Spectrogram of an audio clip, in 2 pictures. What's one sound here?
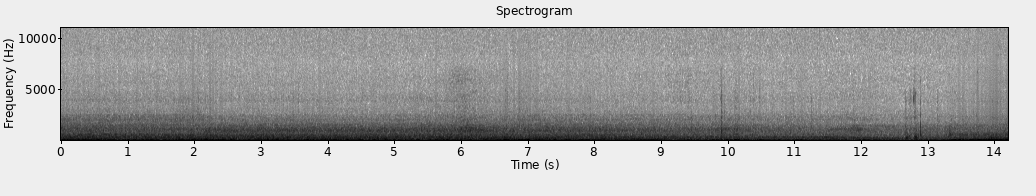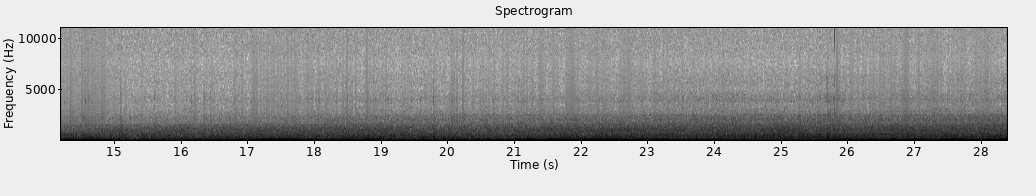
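A car engine hums steadily from inside the car, with a low road rumble.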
